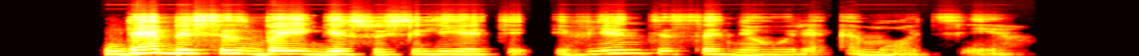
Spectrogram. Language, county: Lithuanian, Utena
